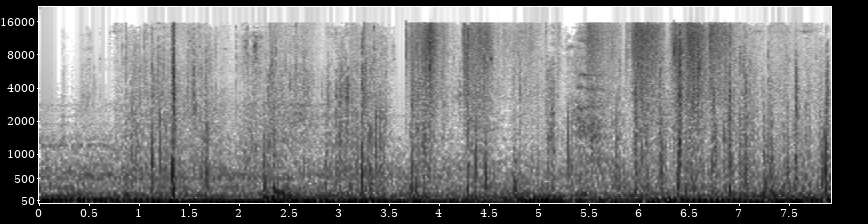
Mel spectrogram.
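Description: Footsteps scrape and crunch over rock.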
